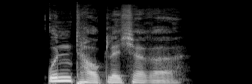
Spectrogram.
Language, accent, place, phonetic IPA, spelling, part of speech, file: German, Germany, Berlin, [ˈʊnˌtaʊ̯klɪçəʁə], untauglichere, adjective, De-untauglichere.ogg
- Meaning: inflection of untauglich: 1. strong/mixed nominative/accusative feminine singular comparative degree 2. strong nominative/accusative plural comparative degree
